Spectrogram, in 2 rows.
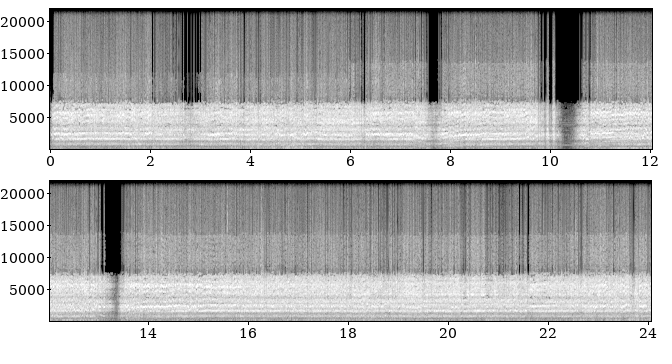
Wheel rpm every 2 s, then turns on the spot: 220, 220, 210, 170, 170, 140, 160, 220, 230, 220, 230, 230.
none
